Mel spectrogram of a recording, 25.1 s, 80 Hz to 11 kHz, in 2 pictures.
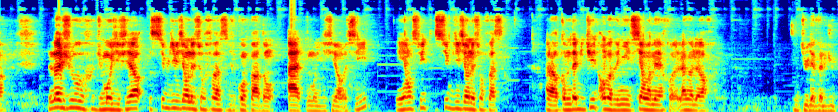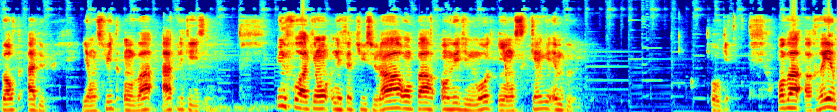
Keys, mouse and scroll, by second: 6.8-8.3 drag, 9.7-12.7 drag, 14.1-16.2 drag, 16.2 scroll up 2, 18.9 Tab, 20.1 s, 23.0-23.6 scroll down 3, 23.6 Tab.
